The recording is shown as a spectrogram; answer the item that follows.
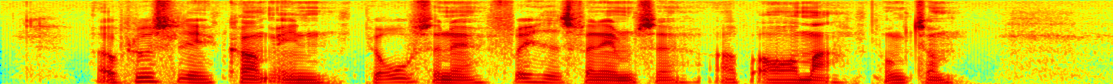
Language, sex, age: Danish, male, 23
